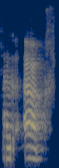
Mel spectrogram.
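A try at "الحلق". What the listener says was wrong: The second one, which you said, it seems like you're saying ayn instead of ha. So it is al-halaq. Al-halaq.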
